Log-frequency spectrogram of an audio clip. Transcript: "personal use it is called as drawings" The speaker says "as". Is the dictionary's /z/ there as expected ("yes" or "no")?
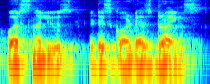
yes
